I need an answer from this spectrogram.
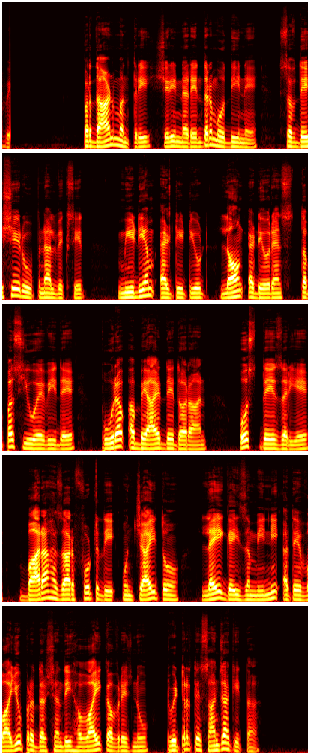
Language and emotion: Punjabi, neutral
